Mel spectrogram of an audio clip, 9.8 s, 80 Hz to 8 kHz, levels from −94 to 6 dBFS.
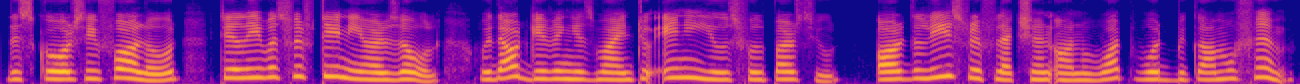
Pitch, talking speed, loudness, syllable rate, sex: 265 Hz, 170 wpm, -16 LUFS, 4.8 syllables/s, female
